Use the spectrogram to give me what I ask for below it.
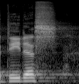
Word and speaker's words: Adidas: You got the Apple Store, the Adidas store, or that Pablo keeps reminding me, Americans say Adidas, the Adidas concept store.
